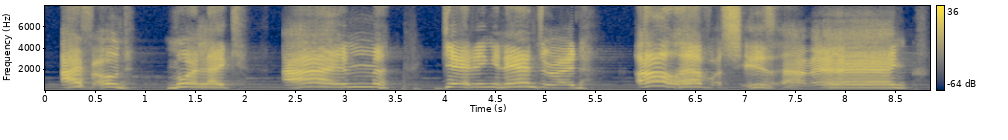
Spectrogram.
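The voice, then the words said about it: Demon character voice. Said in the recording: “Why the voice? ... a demon voice”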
